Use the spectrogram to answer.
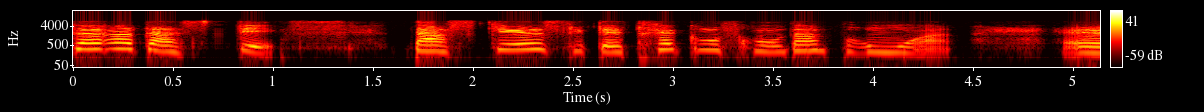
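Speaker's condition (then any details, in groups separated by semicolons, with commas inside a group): Cerebral palsy; since birth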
